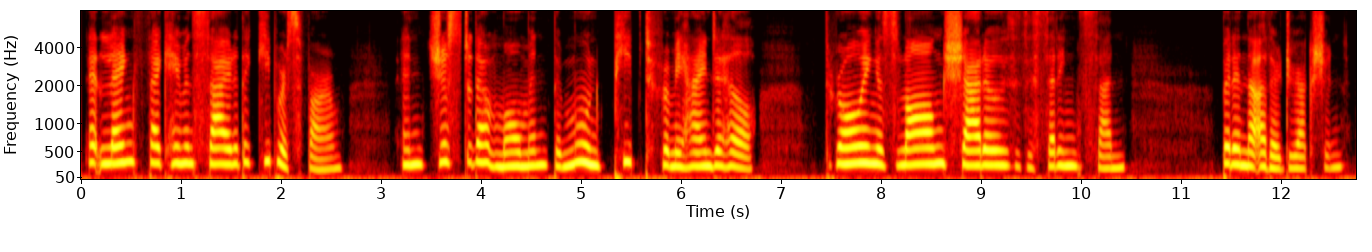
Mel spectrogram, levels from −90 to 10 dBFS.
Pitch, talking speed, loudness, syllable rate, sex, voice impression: 255 Hz, 165 wpm, -15 LUFS, 4.3 syllables/s, female, feminine, young, tensed, powerful, bright, clear, slightly cute, friendly, lively, slightly light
